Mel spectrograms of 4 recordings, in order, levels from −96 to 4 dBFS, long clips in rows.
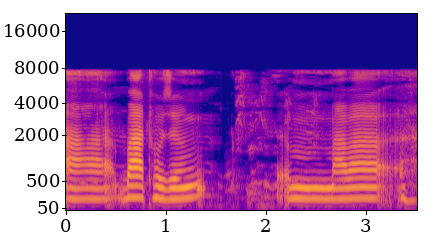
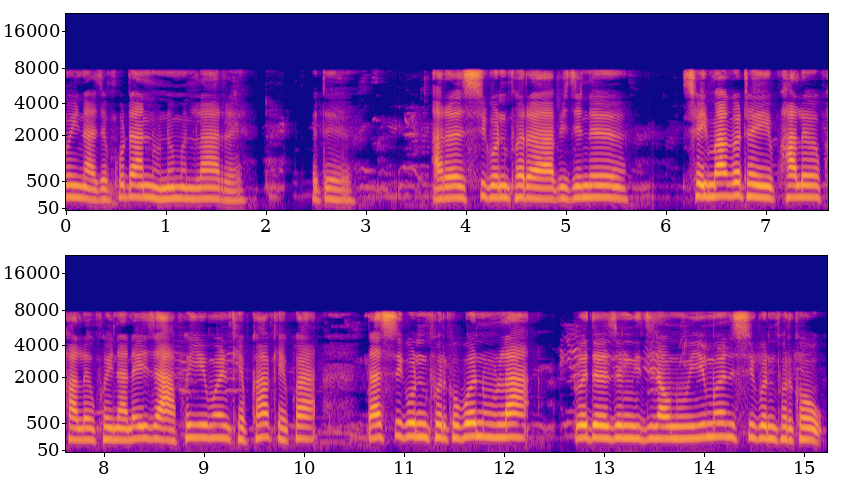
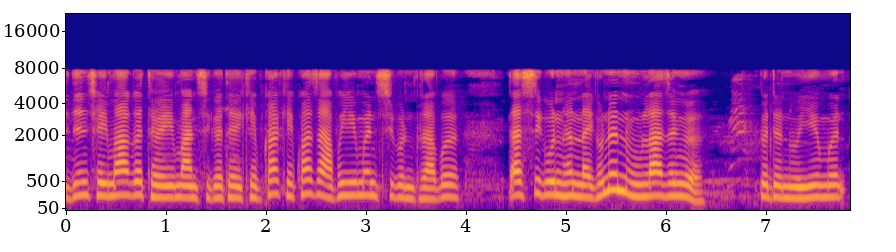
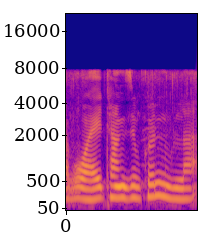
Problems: none marked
